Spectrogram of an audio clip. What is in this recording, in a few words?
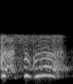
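bailout mood high, speech japanese; War Thunder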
